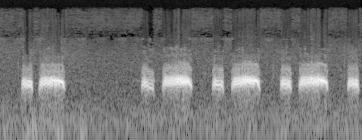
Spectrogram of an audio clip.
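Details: Spotted dove call used as a lure to draw in wild doves: low, hollow coos in repeated short-then-long pairs, each drawn-out coo held for about half a second, with a quiet background.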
